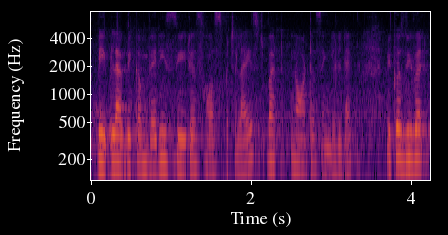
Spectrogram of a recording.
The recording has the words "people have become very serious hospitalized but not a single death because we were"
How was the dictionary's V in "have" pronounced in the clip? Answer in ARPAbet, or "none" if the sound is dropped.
V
